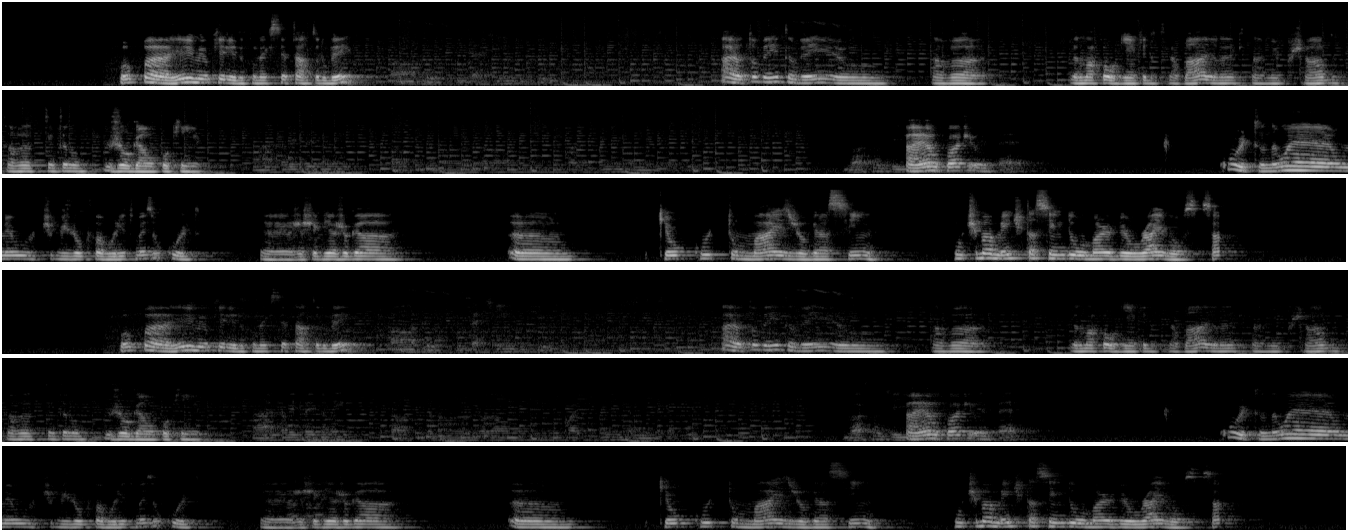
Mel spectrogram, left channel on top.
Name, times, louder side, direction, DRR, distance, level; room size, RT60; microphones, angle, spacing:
sound 1, 1.0-8.5, equal, 5° left, 3.9 m, -60 dB
voice 1, 1.2-3.6 7.2-8.9 9.3-9.9 10.7-15.5 22.5-23.3 25.6-28.9 29.5-30.9 32.0-32.7 33.5-35.7 36.4-39.1, left 5 dB, 55° left, 0.4 m, -28 dB
sound 2, 3.0-21.5, left 2 dB, 35° left, 0.9 m, -54 dB
voice 2, 3.9-5.6 16.0-17.0 17.3-20.6 21.8-23.8 29.5-30.2, right 1 dB, 55° right, 3.7 m, -53 dB
17.5 x 7.1 x 3.8 m
head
